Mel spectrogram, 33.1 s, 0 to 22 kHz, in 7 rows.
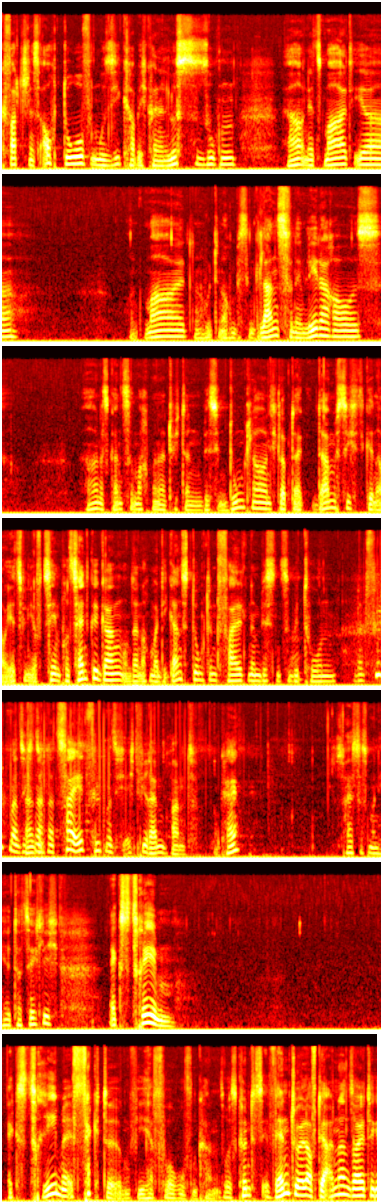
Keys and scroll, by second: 5.4 alt+^, 7.8 x, 12.0 x, 13.0 i, 21.1 space, 22.2 3, 22.6 space, 31.9 x, 32.4 ctrl+x.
